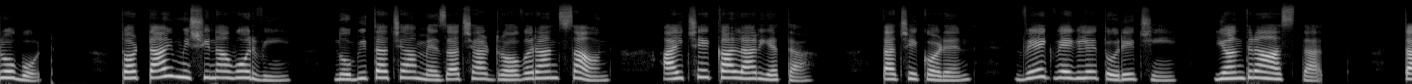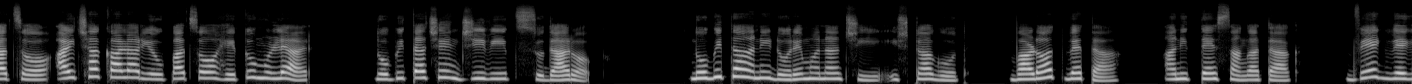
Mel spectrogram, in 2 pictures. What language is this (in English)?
Konkani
